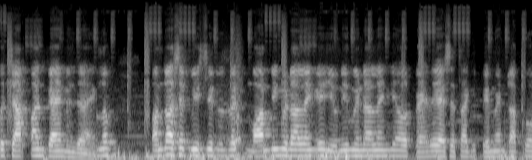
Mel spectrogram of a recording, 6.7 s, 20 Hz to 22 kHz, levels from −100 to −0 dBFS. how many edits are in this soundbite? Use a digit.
1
